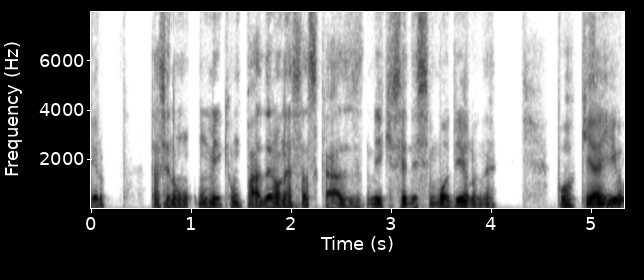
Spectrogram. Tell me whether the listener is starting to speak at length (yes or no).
no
